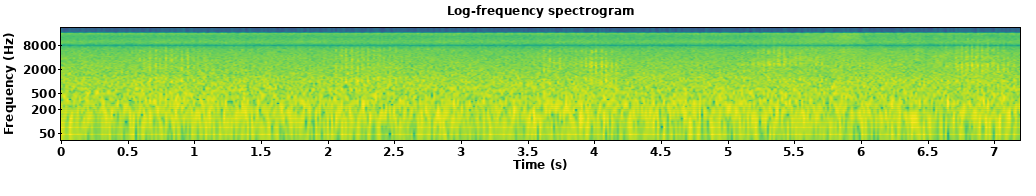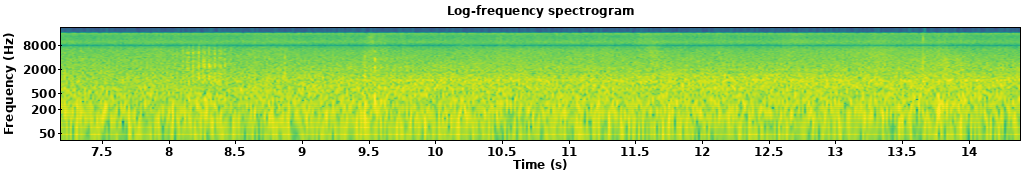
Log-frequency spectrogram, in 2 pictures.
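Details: Mojio, a Ragdoll cat, purring as it comes close wanting to be stroked indoors; a soft, steady purr swelling faintly about every one and a half seconds with each breath, under constant room hiss.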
